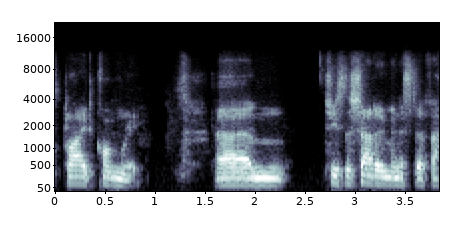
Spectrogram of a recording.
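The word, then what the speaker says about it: Plaid Cymru: region for plyd camry i had to look up how to pronounce it properly i think it's clyde comrie she's the shadow minister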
